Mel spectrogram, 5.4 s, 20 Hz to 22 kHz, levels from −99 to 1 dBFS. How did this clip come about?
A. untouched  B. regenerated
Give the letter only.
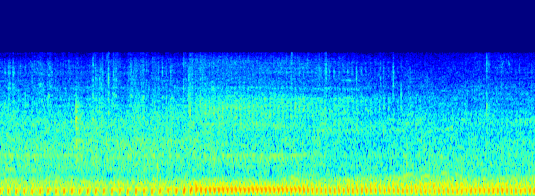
A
